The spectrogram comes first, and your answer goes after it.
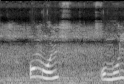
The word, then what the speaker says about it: Umul: Umul es conejo. La L al final suena como F.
